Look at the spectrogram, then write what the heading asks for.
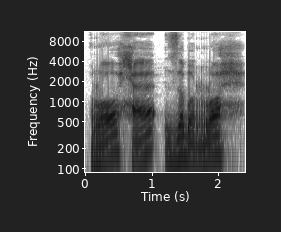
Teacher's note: হলকের মধ্যখান থেকে উচ্চারণ করতে হবে, কারণ হার মখরাজ হলকের মধ্যখান থেকে হবে।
